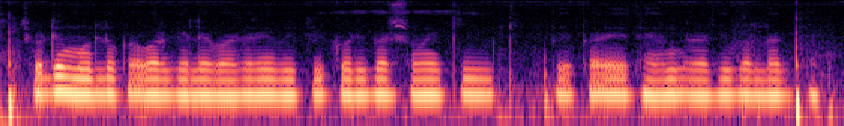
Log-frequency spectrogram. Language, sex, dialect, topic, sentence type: Bengali, male, Rajbangshi, agriculture, question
